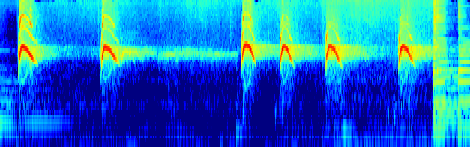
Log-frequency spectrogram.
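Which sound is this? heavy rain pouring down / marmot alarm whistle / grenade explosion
marmot alarm whistle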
